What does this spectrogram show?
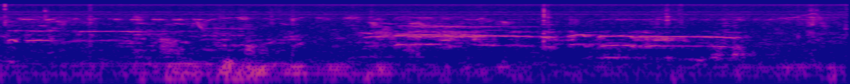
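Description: Faint bird calls: a few short calls, then one long drawn-out call about three and a half seconds in that lasts over three seconds and falls a little at the end.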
